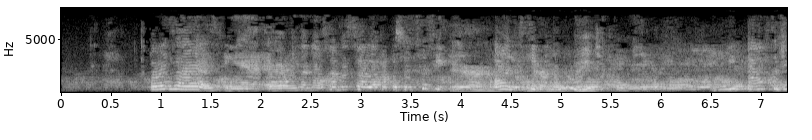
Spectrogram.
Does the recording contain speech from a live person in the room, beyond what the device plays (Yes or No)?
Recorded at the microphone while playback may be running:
Yes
